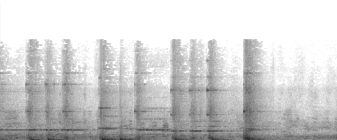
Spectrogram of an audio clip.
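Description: A brass band plays with booming drum beats, then stops.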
